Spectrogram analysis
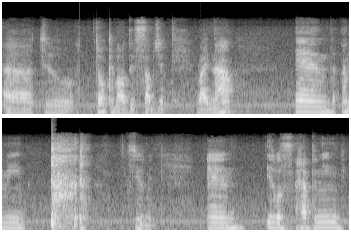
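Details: Adult man stuttering since childhood, onset after a trauma, still present, managed with hand movements and breathing; stuttering.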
